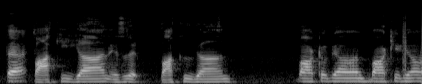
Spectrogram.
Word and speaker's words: Bakugan: kind of trying to borrow technology from like Bakugon and such which is kind of neat I like that Bakugan isn't it Bakugan Bakugan Bakugan I speak Japanese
